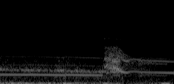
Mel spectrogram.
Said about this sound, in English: Again, I heard the low keening of dogs and wondered where they were kept. The sound was so mournful, I could feel a mass of tears accumulate in my throat.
